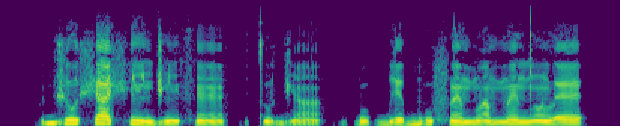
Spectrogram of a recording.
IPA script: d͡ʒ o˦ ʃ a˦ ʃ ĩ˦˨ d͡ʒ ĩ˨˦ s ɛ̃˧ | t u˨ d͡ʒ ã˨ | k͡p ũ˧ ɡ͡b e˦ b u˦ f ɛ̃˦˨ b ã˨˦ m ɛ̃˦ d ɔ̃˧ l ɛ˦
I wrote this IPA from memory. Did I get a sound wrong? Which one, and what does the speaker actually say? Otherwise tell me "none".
ũ˧ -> u˧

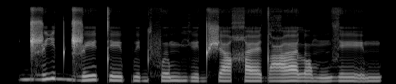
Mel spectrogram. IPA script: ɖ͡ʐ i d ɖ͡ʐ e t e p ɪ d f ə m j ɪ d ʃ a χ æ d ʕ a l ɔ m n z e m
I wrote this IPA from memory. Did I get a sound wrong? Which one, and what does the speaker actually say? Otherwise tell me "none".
none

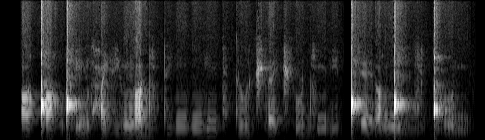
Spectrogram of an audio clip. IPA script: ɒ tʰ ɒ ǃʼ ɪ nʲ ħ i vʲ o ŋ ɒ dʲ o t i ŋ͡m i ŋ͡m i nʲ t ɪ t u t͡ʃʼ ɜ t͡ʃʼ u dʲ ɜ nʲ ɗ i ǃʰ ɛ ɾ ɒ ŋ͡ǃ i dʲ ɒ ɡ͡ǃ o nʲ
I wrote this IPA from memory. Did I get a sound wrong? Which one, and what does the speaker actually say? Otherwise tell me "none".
tʰ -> ǃ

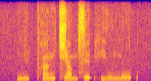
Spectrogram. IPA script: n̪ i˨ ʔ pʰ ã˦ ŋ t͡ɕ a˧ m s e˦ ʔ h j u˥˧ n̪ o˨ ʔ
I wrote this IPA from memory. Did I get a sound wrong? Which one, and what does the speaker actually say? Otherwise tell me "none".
none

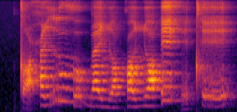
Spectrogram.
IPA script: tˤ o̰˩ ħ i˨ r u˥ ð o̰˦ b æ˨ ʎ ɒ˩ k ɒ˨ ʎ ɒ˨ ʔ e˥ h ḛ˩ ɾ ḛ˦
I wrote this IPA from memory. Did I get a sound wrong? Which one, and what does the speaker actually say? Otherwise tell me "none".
ɾ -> tʰ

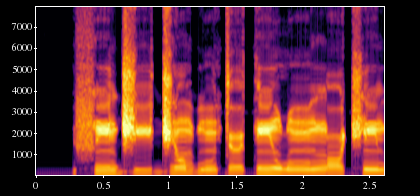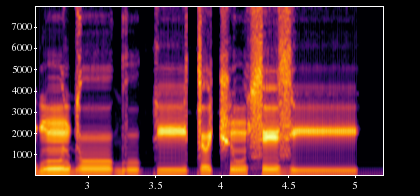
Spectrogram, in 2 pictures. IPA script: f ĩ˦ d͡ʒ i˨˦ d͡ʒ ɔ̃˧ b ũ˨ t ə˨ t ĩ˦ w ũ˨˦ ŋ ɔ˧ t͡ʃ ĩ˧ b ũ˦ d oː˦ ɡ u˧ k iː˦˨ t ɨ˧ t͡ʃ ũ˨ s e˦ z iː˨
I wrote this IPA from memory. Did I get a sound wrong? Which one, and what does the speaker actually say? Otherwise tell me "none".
ɨ˧ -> ə˧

